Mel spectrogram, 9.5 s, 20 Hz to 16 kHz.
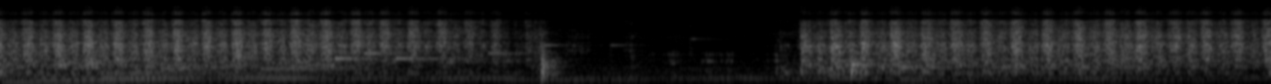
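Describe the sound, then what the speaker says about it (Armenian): Two garlic cloves rubbed on a fine grater, a steady rasping scrape that pauses briefly around the middle, with a single knock, then resumes, close and fairly quiet. "մանր քերիչով քերում եմ 2 պճեղ սխտորը"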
